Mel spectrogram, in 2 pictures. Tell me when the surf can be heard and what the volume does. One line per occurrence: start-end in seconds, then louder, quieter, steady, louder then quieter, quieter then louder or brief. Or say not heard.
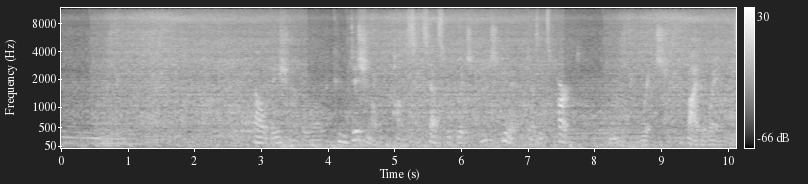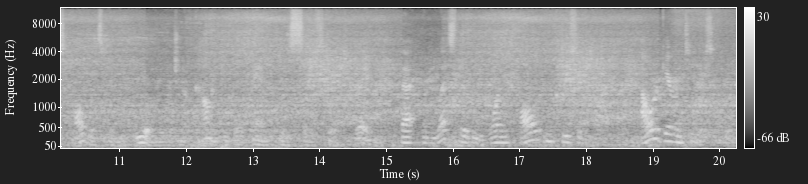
0.0-20.2 steady.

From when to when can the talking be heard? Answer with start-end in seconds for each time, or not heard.
2.9-20.2.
